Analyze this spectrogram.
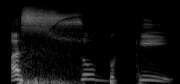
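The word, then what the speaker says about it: السبكي: سین کے اوپر ضمہ ہوگا، با ساکنہ ہوگی، اور پھر اس کے بعد کاف کے نیچے کسرہ ہوگا، السبکی، یہ اس کا اصل تلفظ ہوگا۔ یہ جو السبکی کے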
